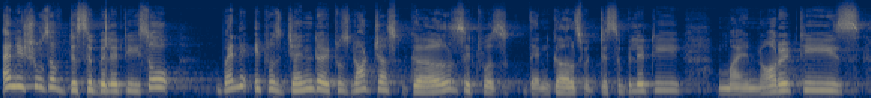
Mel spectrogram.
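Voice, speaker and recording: A woman's voice: medium pitch, animated, moderate pace, a little mellow. A middle-aged woman from Pakistan whose first language is Urdu, speaking as a panelist in a panel discussion with reflective storytelling. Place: large conference hall stage. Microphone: handheld mic. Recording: long hall reverb.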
